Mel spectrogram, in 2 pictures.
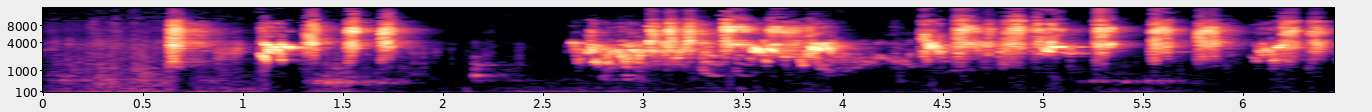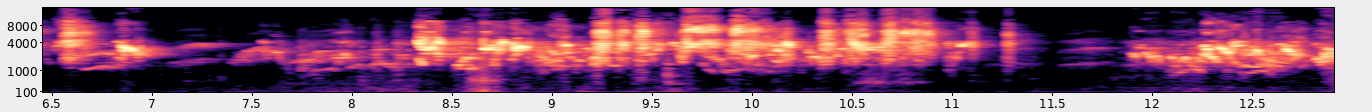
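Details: Chirping of pet budgerigars: long runs of fast, raspy, high-pitched chatter broken by short pauses, with occasional soft thumps and wing-like rustles.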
